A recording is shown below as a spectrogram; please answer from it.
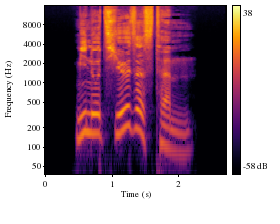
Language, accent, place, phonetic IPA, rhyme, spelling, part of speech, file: German, Germany, Berlin, [minuˈt͡si̯øːzəstəm], -øːzəstəm, minutiösestem, adjective, De-minutiösestem.ogg
- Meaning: strong dative masculine/neuter singular superlative degree of minutiös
